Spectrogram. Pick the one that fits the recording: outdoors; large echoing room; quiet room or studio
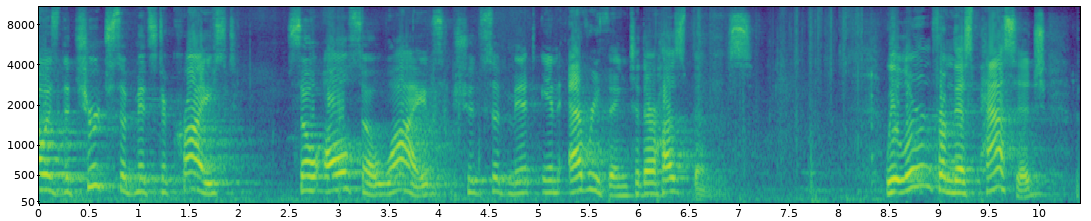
large echoing room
